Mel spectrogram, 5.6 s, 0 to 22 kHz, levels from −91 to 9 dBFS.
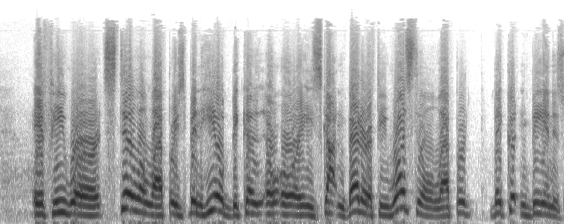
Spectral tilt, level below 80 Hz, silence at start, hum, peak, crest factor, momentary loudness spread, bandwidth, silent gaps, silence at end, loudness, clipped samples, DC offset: -5.5 dB/octave; -46 dBFS; 0.3 s; none; -6 dBFS; 8 dB; 6 LU; 15.5 kHz; none; 0 s; -14 LUFS; under 0.1%; under 0.1%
